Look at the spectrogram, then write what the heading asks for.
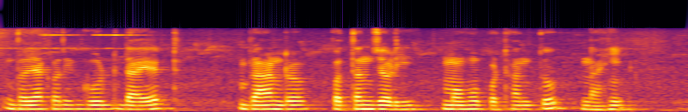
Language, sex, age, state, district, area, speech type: Odia, male, 18-30, Odisha, Rayagada, rural, read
